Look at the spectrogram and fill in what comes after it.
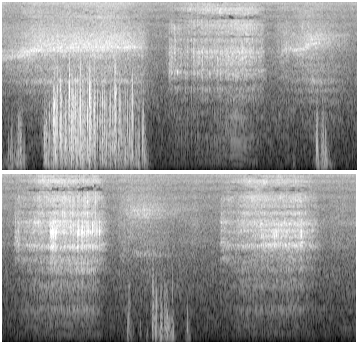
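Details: Snoring: rough, rattling snores on the in-breath alternating with softer hissing out-breaths, a few cycles over seven seconds.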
